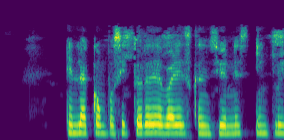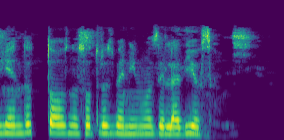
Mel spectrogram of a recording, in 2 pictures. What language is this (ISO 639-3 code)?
spa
